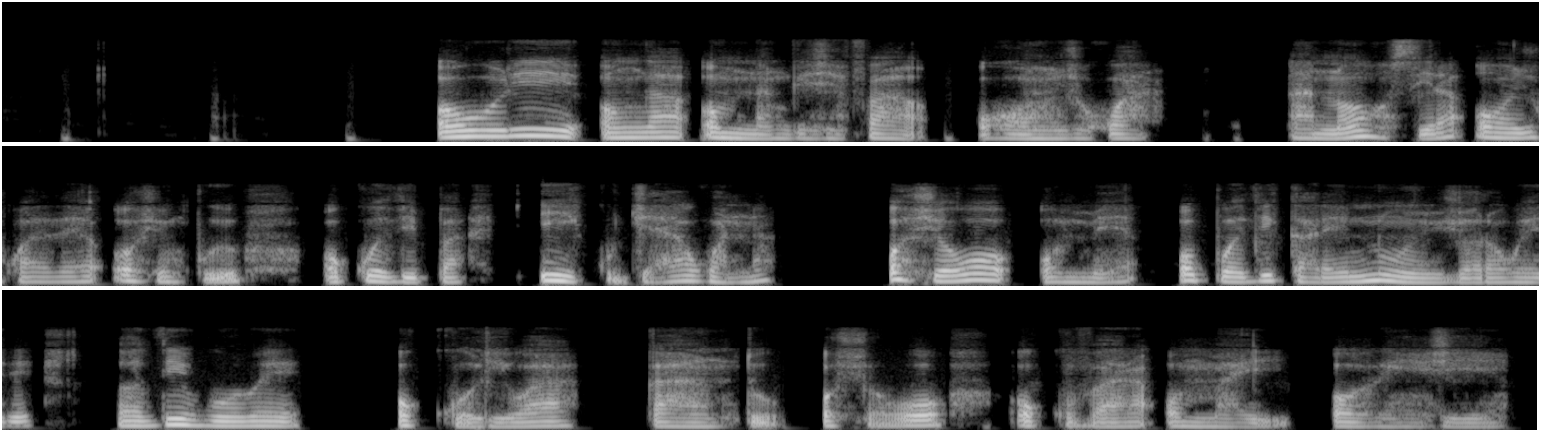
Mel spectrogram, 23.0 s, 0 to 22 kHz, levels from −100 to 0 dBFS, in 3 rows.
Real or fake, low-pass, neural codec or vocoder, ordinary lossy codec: real; 7.2 kHz; none; AAC, 48 kbps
